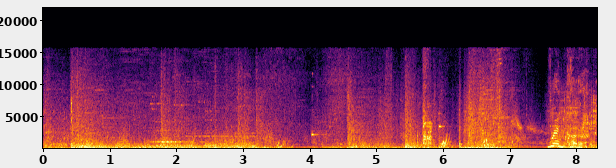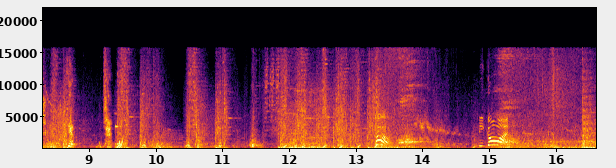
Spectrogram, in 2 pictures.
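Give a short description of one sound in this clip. Sword slashes and magic blasts whoosh and crackle in quick bursts.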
